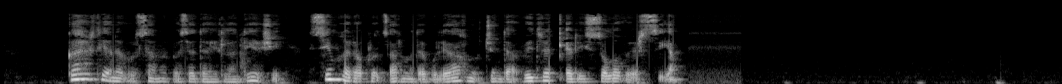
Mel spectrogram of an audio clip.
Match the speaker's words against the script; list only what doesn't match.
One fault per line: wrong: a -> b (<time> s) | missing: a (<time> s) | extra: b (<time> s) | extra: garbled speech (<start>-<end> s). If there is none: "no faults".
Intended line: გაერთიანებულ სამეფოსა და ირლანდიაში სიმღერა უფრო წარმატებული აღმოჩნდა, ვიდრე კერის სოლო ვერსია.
no faults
